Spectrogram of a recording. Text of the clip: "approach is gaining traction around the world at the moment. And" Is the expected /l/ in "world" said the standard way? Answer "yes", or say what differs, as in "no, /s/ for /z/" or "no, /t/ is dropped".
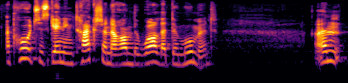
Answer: yes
